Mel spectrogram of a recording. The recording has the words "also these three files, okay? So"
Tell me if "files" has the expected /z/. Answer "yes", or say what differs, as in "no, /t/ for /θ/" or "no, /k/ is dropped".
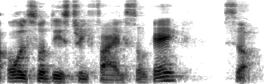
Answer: no, /s/ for /z/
